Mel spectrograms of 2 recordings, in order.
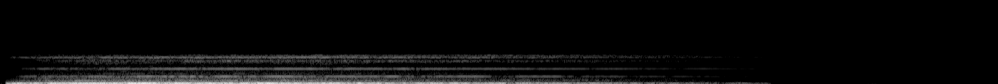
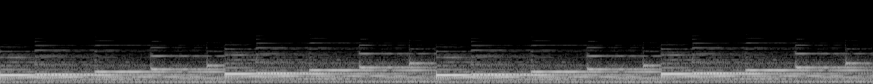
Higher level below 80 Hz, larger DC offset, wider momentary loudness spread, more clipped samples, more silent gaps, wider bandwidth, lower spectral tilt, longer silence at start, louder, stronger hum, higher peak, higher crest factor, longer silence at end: first, -18 dBFS vs -50 dBFS; neither; first, 20 LU vs 7 LU; neither; neither; second, 1.5 kHz vs 3 kHz; about the same, -13.5 dB/octave vs -13.5 dB/octave; about the same, 0.05 s vs 0 s; second, -25 LUFS vs -20 LUFS; neither; first, -4 dBFS vs -8 dBFS; about the same, 14 dB vs 10 dB; first, 3.45 s vs 0 s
